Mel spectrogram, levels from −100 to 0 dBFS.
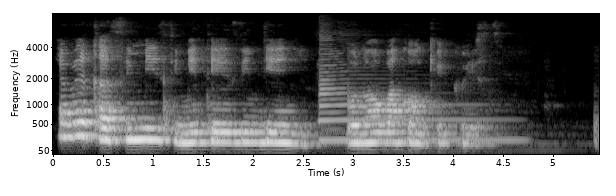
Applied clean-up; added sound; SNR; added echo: none; Wind instrument, woodwind instrument; 17 dB; reverberation time 0.7 s.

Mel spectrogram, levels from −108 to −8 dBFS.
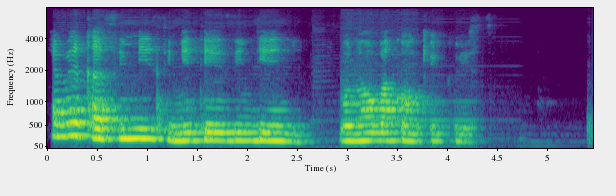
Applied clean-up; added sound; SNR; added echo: neural separator model SepFormer DNS4.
